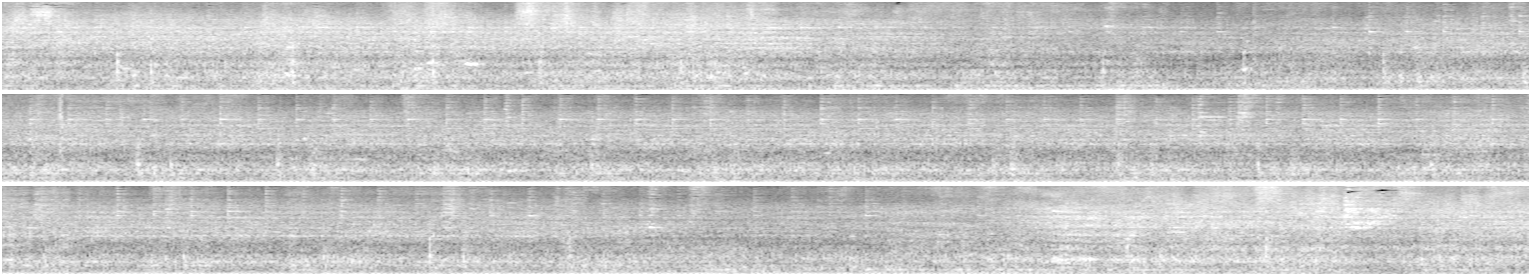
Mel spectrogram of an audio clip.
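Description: Coal hopper cars of a long freight train rolling past, a steady rumble with the clatter of wheels over the rail joints.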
